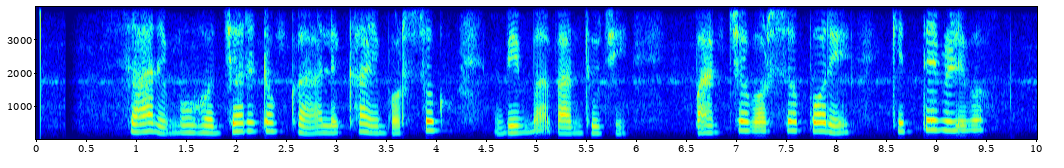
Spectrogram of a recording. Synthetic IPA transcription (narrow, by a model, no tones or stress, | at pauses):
saɾemũɦɔd͡ʒaɾeʈɔŋkalekʰaebɔɾsɔku | bima̰band̪ʱut͡ʃʰḭ | pant͡ʃɔbɔɾsɔpɔɾe | ket̪ebeɭibɔ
